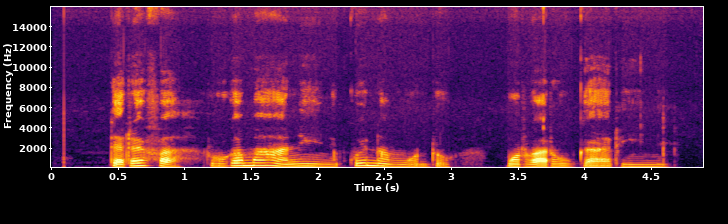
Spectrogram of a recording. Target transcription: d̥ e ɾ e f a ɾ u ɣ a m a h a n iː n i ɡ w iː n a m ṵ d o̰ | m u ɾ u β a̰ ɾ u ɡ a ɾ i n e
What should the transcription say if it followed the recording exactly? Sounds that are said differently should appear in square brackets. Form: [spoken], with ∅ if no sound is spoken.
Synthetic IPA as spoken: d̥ e ɾ e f a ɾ u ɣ a m a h a n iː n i [k] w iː n a m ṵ d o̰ | m u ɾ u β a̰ ɾ u ɡ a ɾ i n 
